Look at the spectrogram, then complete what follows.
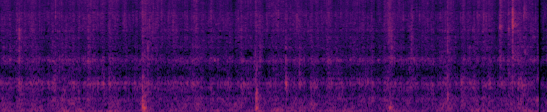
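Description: Near silence: faint room tone with a steady low hum and three soft clicks, a second or so apart.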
